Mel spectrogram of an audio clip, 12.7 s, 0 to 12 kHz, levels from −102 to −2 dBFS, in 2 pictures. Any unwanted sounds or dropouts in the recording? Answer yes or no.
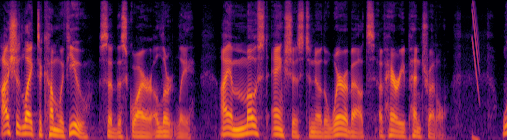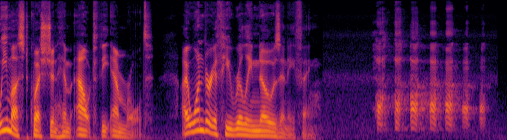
yes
